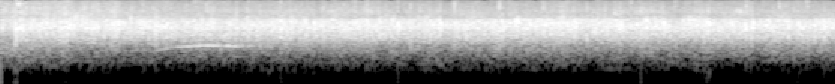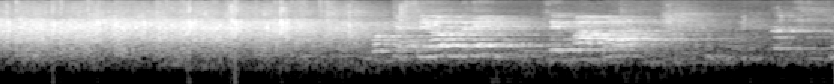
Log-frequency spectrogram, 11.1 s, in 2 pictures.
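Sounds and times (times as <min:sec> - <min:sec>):
audience applause: 0:00.0 - 0:08.1
speech: 0:08.4 - 0:10.1.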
